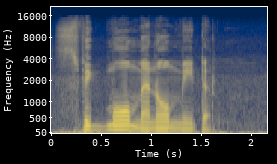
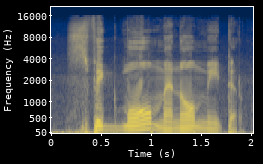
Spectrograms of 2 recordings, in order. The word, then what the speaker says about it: sphygmomanometer: So the word is sphygmomanometer. I'll say it again, sphygmomanometer. The PH here should be pronounced as F, like in ophthalmologist, right?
